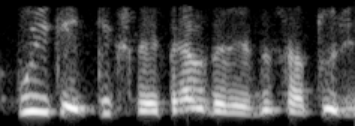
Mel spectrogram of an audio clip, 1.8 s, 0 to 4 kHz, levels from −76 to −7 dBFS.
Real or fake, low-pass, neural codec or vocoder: real; 3.6 kHz; none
